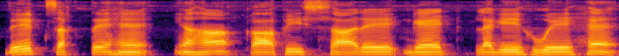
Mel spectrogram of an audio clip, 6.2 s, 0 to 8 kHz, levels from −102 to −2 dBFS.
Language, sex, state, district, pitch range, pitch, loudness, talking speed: Hindi, male, Madhya Pradesh, Bhopal, 120-125 Hz, 120 Hz, -15 LUFS, 95 wpm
